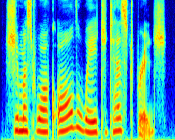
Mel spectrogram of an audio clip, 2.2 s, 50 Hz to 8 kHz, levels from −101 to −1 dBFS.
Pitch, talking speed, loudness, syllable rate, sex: 245 Hz, 220 wpm, -16 LUFS, 5.0 syllables/s, female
